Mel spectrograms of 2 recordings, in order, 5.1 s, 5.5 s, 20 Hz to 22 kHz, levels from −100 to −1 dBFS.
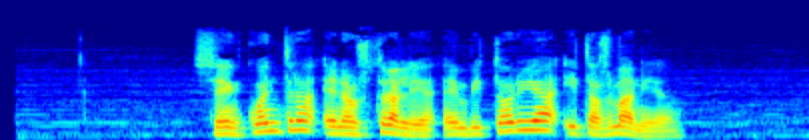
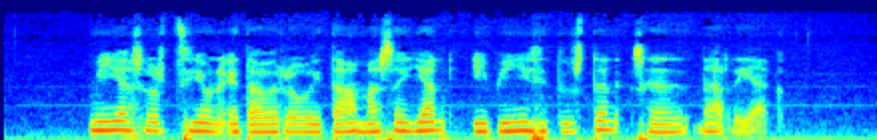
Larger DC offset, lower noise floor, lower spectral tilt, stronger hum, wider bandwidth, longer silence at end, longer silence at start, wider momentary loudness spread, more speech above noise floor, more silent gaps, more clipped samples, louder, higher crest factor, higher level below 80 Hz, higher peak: neither; first, -64 dBFS vs -56 dBFS; about the same, -6.5 dB/octave vs -5.5 dB/octave; neither; second, 9.8 kHz vs 14.5 kHz; first, 0.8 s vs 0.6 s; first, 1.25 s vs 0.55 s; about the same, 8 LU vs 8 LU; first, 39 dB vs 29 dB; neither; neither; about the same, -26 LUFS vs -28 LUFS; about the same, 20 dB vs 16 dB; second, -76 dBFS vs -38 dBFS; first, -8 dBFS vs -12 dBFS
